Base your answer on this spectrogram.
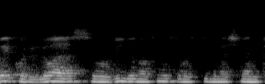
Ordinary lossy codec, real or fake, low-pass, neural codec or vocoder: AAC, 24 kbps; real; 5.4 kHz; none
